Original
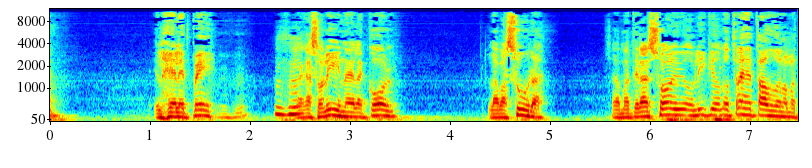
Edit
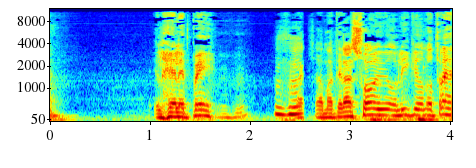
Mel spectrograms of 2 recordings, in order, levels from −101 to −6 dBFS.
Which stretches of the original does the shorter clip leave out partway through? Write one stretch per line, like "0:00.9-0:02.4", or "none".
0:02.5-0:05.5

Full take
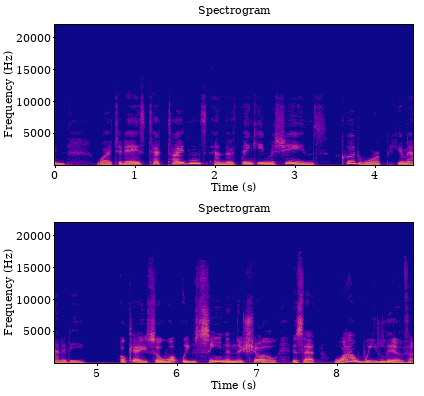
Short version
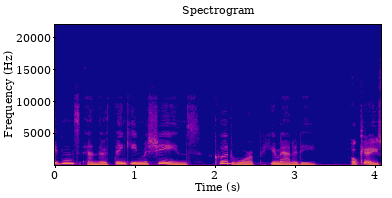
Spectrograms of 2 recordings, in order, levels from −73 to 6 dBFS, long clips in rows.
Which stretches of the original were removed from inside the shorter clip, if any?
none

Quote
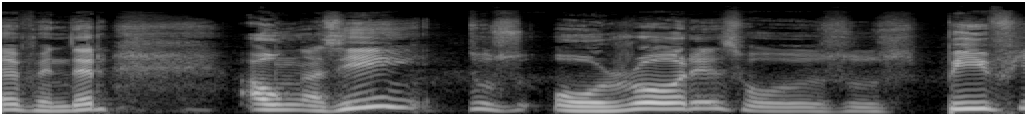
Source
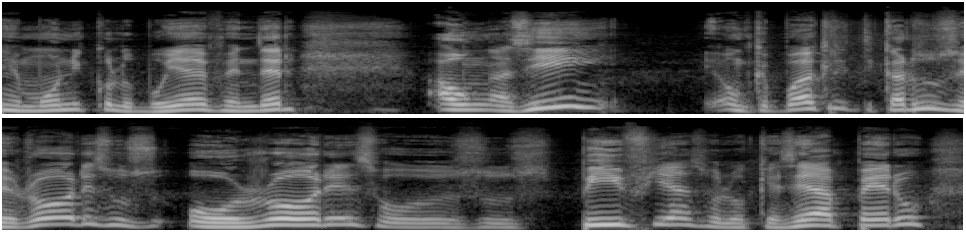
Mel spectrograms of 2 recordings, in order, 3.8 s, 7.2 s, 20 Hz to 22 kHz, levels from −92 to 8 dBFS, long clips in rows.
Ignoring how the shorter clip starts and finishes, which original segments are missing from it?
0:02.5-0:04.0

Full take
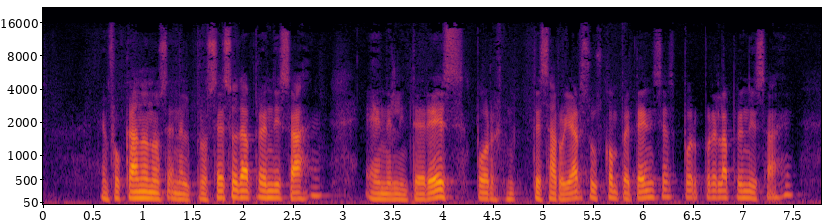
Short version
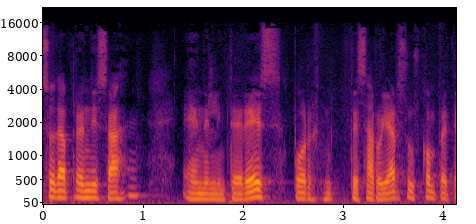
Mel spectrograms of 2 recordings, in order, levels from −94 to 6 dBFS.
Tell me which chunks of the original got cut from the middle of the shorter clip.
none

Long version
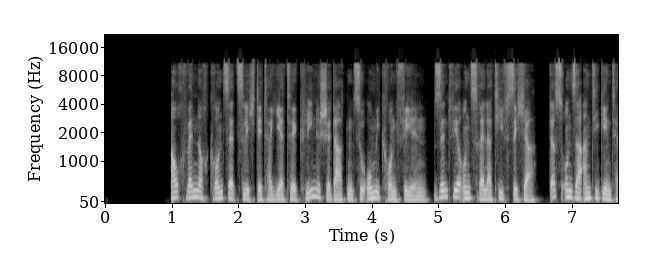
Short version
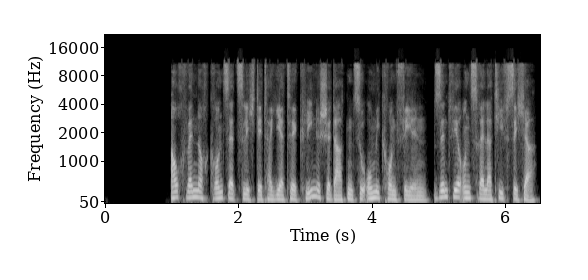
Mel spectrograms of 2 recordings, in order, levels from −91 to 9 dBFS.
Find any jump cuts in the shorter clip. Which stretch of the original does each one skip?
none

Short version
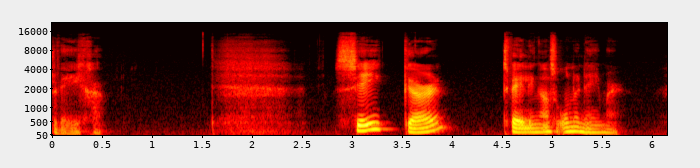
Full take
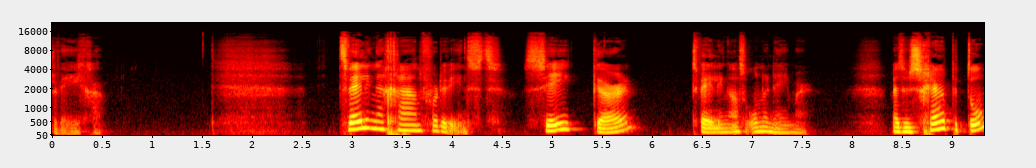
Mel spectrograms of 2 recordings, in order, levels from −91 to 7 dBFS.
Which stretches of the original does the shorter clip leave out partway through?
0:02.7-0:04.6

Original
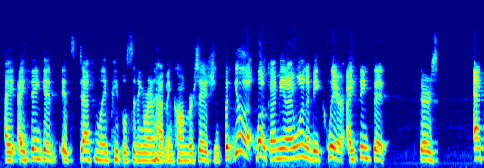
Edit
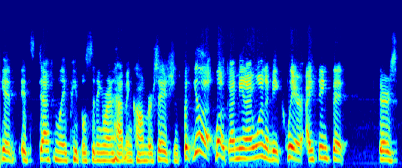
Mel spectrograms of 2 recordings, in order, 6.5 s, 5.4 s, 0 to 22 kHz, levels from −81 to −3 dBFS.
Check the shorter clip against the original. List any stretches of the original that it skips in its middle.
none

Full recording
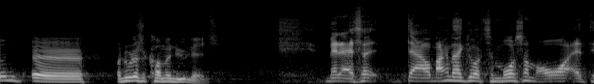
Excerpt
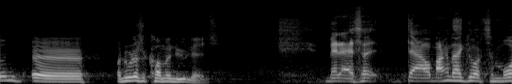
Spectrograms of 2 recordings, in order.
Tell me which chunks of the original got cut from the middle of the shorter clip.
none

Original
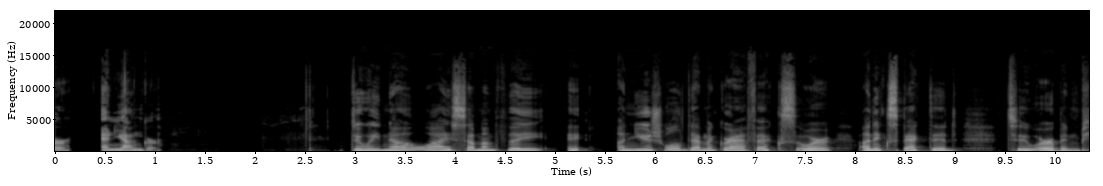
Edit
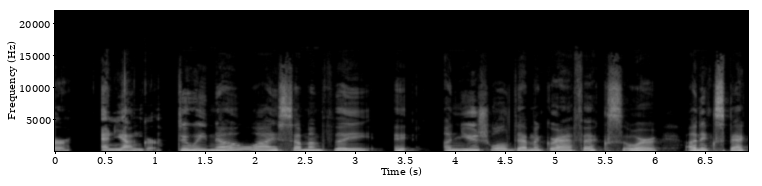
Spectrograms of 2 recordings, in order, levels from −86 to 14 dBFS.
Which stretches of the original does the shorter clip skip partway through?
0:01.1-0:02.9

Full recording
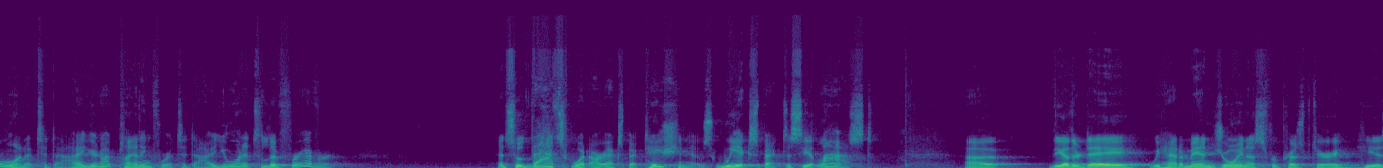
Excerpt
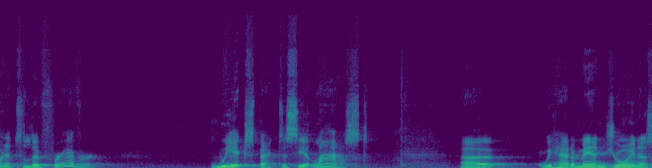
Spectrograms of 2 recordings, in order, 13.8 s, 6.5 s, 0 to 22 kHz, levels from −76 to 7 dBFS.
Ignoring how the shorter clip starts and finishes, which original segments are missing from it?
0:04.5-0:07.2
0:10.4-0:11.5

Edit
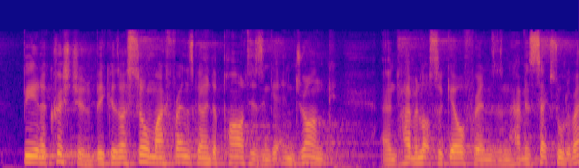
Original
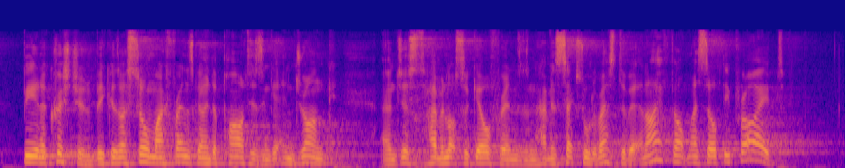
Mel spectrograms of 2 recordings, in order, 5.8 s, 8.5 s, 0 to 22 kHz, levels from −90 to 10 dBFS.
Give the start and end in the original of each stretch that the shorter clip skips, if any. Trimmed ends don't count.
0:04.0-0:04.2

